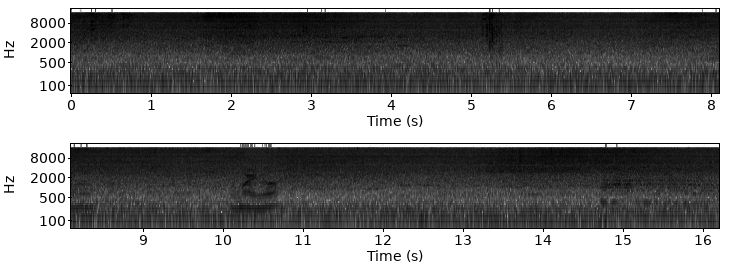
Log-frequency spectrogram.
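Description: Steady heavy rain, a loud even hiss with no let-up, with short voices heard in the background about eight and ten seconds in.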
